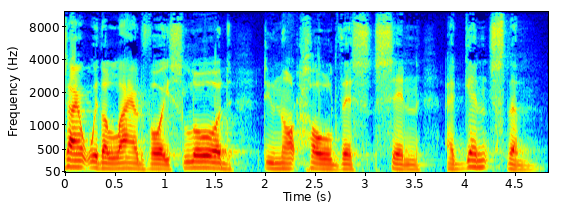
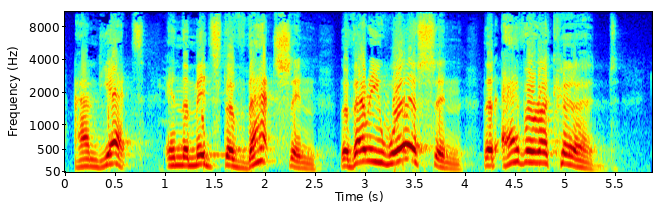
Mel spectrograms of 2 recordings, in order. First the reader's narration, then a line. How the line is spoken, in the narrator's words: Jesus cried out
